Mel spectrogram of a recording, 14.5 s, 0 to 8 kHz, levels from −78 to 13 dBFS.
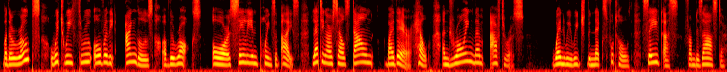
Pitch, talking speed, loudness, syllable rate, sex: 245 Hz, 155 wpm, -19 LUFS, 4.5 syllables/s, female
